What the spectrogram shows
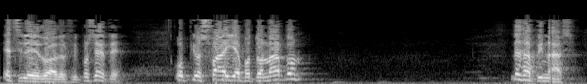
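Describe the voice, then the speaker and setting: A middle-aged man preaching a fervent sermon, retelling scripture scenes with voiced quotes and swinging from high emphatic pleas to low murmurs. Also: big pitch swings, sharp tone, breathy edge.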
